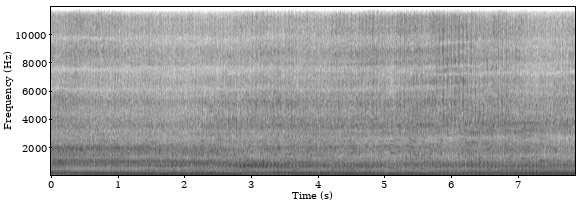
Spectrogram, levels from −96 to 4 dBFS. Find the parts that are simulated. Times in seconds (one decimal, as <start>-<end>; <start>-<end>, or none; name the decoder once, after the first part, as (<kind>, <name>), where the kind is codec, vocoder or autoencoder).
1.0-1.9 (vocoder, BigVGAN v2); 2.4-5.8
